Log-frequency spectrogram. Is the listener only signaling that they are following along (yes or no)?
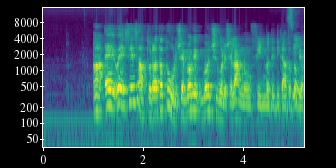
no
